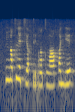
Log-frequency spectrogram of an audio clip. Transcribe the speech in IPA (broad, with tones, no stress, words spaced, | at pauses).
ŋa˦˥tˤlʲɛ˦˨tʲə˞˩˧˩χ rʲɛ̃˩˧˩tˤ ðˤə˞˩˧ χø˦˨nʲe˦˥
